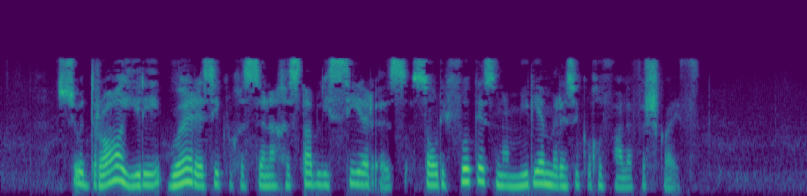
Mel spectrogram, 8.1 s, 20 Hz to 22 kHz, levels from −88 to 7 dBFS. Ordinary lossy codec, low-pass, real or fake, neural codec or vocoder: MP3, 32 kbps; 7.2 kHz; fake; codec, 16 kHz, 2 kbps, X-Codec, HuBERT features, trained on LibriSpeech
